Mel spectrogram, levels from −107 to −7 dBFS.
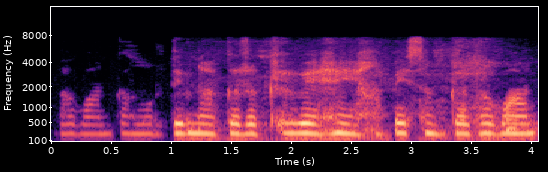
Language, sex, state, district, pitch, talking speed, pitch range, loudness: Hindi, female, Bihar, Gaya, 230 Hz, 160 wpm, 225-235 Hz, -23 LUFS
